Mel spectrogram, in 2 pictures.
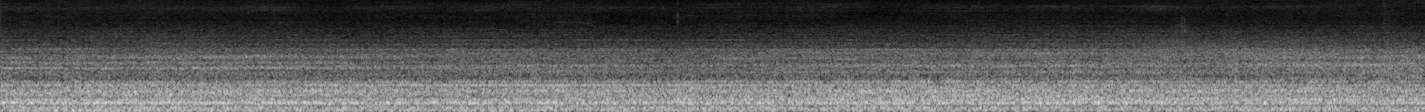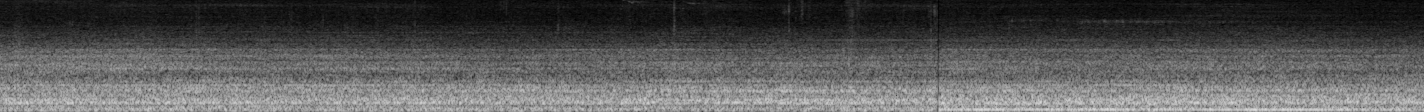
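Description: Steady whine and rumble of a jet airliner on the apron while it is pushed back by a tug, several held tones over a constant hiss; a low hum joins near the end.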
